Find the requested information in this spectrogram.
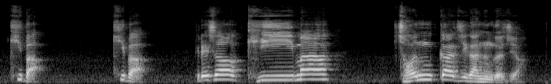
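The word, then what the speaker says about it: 騎馬: 그게 이 한자입니다. 발음은 키바.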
